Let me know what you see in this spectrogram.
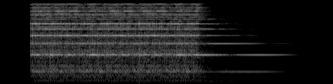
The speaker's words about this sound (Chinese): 对不起，刚才是学校铃声，现在是休息时间。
